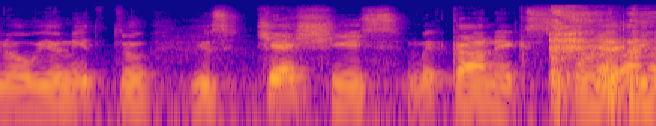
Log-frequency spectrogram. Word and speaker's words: Cieshi: correctly pronounced Cieshi. Cieshi.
